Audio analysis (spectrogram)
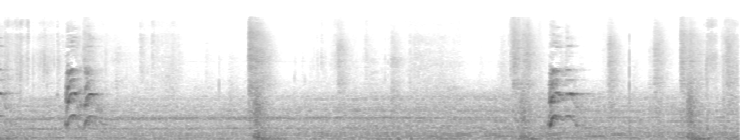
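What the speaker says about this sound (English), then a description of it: "his dog started going nuts, barking at something." A dog barks in short bursts at night, a couple of sharp double barks separated by pauses, with knocks and thumps in between, no talking.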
